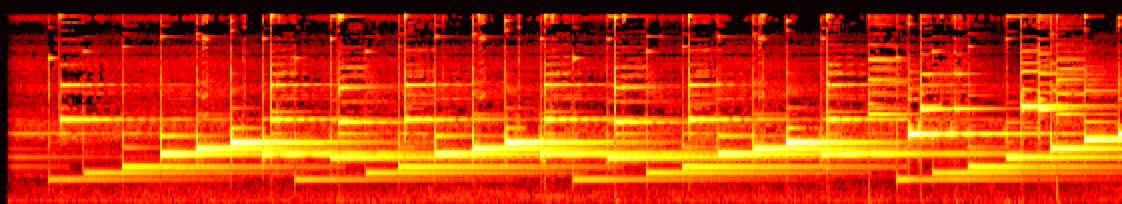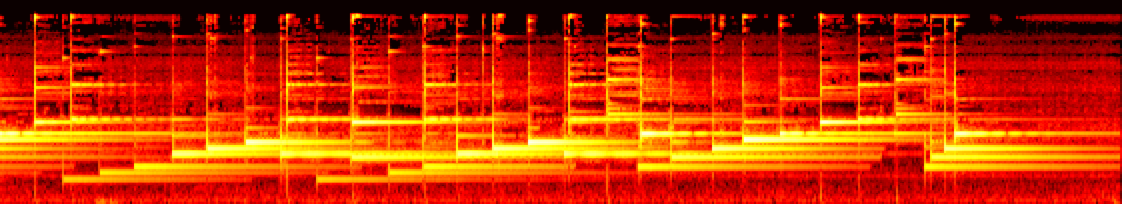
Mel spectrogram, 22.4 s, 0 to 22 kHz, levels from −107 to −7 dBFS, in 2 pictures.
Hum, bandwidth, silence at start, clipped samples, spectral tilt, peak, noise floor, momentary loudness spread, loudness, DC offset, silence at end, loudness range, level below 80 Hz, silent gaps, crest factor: none; 16.5 kHz; 0.5 s; under 0.1%; 2.5 dB/octave; 0 dBFS; -44 dBFS; 14 LU; -18 LUFS; under 0.1%; 0.2 s; 4 LU; -70 dBFS; none; 18 dB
